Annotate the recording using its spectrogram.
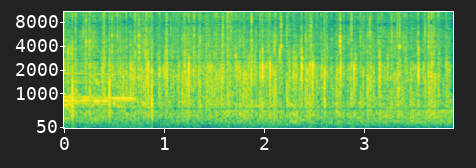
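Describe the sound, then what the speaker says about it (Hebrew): An audience claps in sustained, dense applause, a steady wash of many hands at moderate loudness throughout, with faint voices mixed in. "מחיאות כפיים"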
